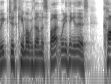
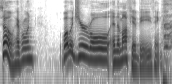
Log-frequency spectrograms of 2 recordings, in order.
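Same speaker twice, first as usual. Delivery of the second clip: sweet, gentle, pitched-up voice; 5 semitones higher than usual. Retelling a question a friend asked everyone: soft-spoken Molly impression.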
